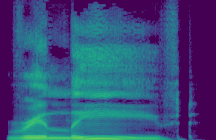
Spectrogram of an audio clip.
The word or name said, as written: relieved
